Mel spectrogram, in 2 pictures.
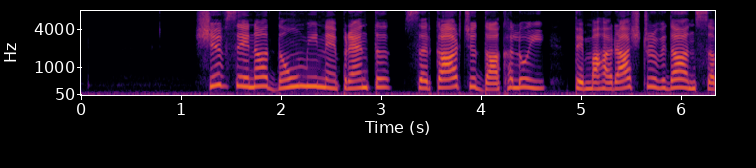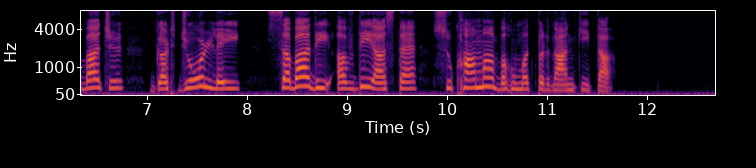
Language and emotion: Dogri, neutral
